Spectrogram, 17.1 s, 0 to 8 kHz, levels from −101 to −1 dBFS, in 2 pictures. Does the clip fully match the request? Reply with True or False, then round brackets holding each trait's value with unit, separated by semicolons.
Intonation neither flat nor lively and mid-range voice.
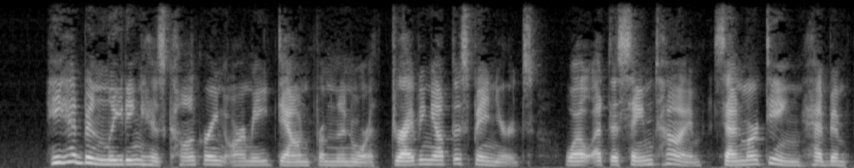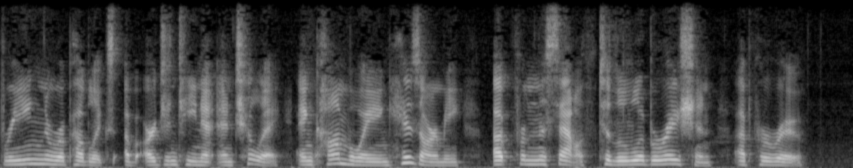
True (3.1 semitones; 180 Hz)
